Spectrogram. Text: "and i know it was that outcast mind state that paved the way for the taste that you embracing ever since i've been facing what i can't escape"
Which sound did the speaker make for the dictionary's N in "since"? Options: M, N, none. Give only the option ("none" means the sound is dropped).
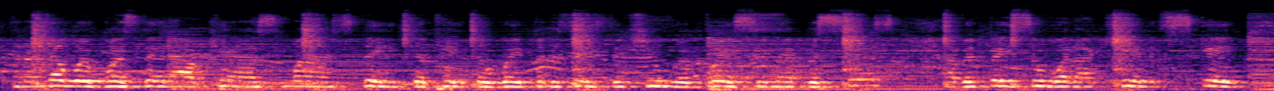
none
